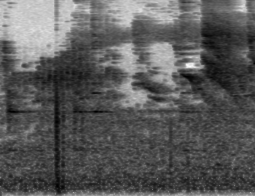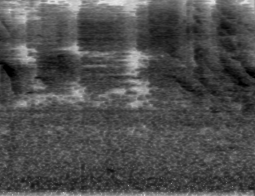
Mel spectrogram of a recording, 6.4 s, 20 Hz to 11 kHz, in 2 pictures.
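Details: Four black drongos mobbing a cat and driving it from a bush at 07:55 on 22 December 2020, giving harsh, scratchy alarm calls with quick downward sweeps every second or two, over background hiss and faint chirps of other birds.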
